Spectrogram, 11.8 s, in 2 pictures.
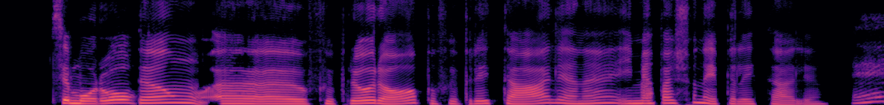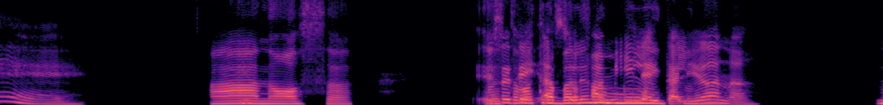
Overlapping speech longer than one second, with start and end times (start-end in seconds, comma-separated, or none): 9.1-10.7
